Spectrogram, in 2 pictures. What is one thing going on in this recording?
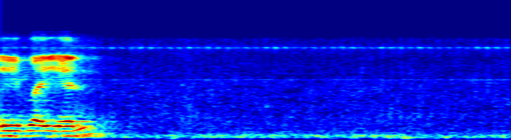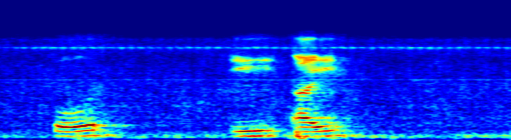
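A man speaks calmly in short phrases through a microphone on an online call.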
